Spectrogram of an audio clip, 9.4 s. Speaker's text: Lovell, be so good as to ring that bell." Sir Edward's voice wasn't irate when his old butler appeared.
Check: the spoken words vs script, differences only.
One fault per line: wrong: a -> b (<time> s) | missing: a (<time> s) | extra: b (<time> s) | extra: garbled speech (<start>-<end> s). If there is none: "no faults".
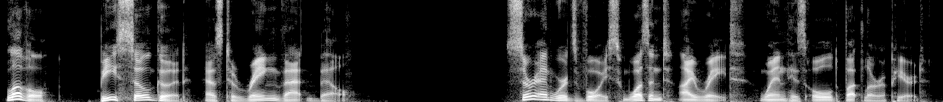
no faults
